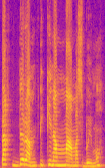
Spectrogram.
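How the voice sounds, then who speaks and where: A woman acting as a headstrong, scornful young mother in an audio drama, demanding and quick to scold. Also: high-pitched, pushed and bright.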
